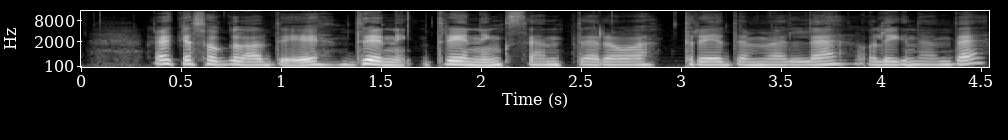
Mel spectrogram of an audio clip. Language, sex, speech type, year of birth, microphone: Norwegian, female, spontaneous, 1991, Shure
